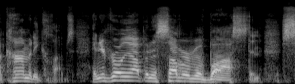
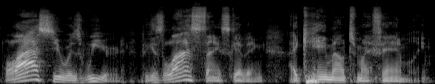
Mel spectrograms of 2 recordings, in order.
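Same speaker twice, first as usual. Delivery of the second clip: ordinary talk, nothing marked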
